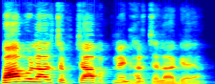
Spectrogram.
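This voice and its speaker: A male storyteller reads a scripted tale in a steady, plain way. His voice is high and his tone is bright. He gives voice to every character himself. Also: normal speed.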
